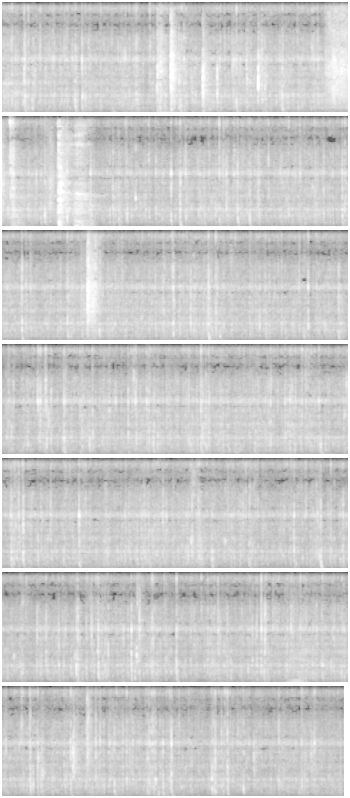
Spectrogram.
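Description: Steady patter of rain playing from a street live stream through a speaker, with a few sharp clicks and crinkles in the first five seconds as a plastic water bottle is twisted open and handled.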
